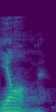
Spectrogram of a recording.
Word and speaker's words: Jung: It's Young. – Young? Well, because you're thinking of the psychiatry.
